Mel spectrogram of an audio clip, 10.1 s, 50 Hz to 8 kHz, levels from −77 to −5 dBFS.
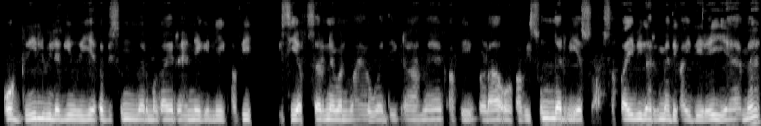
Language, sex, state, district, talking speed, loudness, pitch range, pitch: Hindi, male, Uttar Pradesh, Etah, 220 wpm, -19 LUFS, 105-115 Hz, 110 Hz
